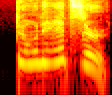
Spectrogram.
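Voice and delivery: high, tense warning; high-pitched, urgent caution; urgent hiss. A narrator's reading. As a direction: hiss it out in alarm. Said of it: "hissed Duffy".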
